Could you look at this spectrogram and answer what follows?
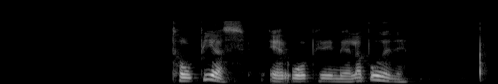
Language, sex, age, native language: Icelandic, female, 60-69, Icelandic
